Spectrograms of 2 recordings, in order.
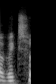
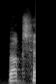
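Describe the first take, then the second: First: Vriksh repeated with its i sound; correct vriksh. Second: Vriksh repeated wrongly as vaksh; wrong form of vriksh. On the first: Teacher repeating the correction for students, vriksh said correctly. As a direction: give vriksh its proper vowel. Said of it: "होता है". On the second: Teacher repeating the error for students, vriksh misread as vaksh. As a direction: drop the ri from vriksh. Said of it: "नहीं होता". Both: Shown as a demonstration.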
